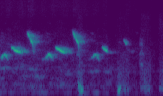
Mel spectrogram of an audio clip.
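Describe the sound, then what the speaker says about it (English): Small birds chirping outside a home, a quick series of bright, high tweets and trills, fairly faint and slightly distant, with a few soft knocks mixed in and no talking. "Oh, I love the birds."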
